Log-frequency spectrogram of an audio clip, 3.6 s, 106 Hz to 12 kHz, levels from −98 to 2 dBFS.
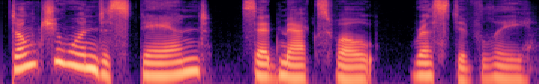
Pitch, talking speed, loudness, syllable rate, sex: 190 Hz, 100 wpm, -18 LUFS, 3.9 syllables/s, female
